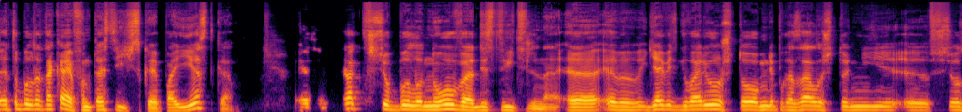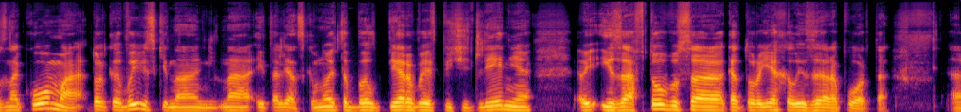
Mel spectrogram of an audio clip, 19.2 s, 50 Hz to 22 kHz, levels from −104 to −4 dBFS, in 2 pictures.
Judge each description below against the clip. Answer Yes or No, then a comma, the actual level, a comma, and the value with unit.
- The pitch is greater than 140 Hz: No, low, 130 Hz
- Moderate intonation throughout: Yes, average, 3.3 semitones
